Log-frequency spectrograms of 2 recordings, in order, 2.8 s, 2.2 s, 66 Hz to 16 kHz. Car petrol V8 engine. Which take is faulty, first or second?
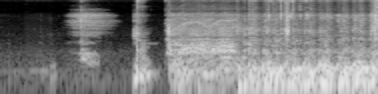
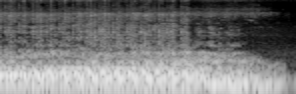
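first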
